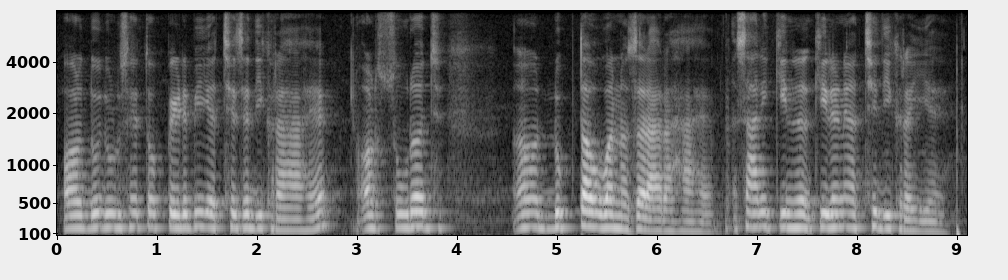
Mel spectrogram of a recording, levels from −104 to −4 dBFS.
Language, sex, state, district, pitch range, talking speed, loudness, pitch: Hindi, female, Bihar, Gopalganj, 160-185 Hz, 170 wpm, -28 LUFS, 180 Hz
